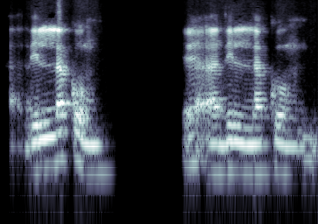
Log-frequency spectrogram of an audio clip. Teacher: pada adzina lakum nun bertemu dengan huruf lam, kedua-duanya baris dipanggil idgham kabir, dimasukkan dalam lam lah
